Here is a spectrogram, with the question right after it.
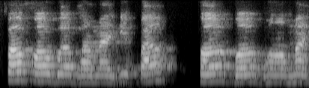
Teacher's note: इनको बोलते समय हमारे दोनों होंठ आपस में मिलते हैं, इसलिए इनको बोलते हैं ओष्ठ्य ध्वनि।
